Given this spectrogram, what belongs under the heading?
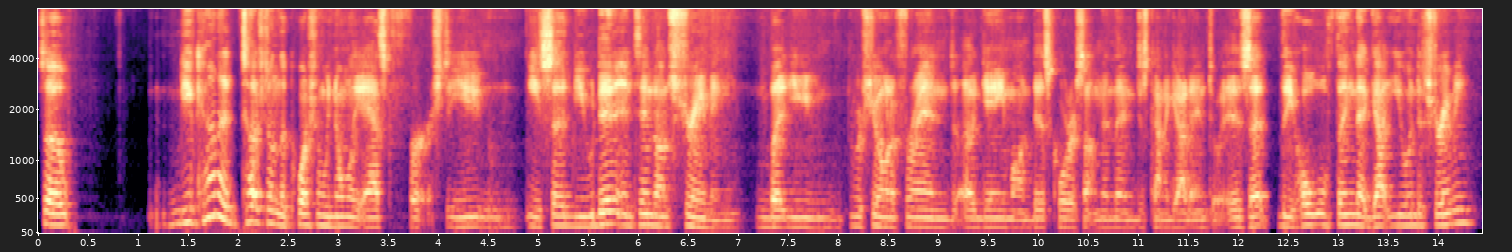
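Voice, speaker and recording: A man hosting a livestreamed podcast in casual chat, relaxed and stumbling over his first words. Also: mid-range voice, moderate pace. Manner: relaxed, repeats words when starting sentences. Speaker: podcast host.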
